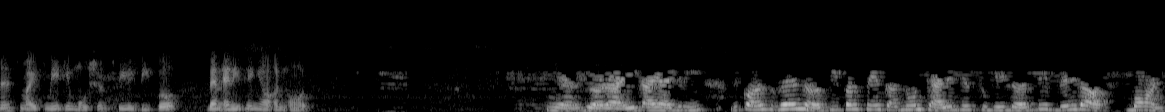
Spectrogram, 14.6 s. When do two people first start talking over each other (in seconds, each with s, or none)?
none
